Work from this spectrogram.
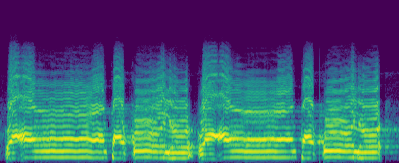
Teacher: Nam bis wal fahsya wa an taquulu wa an taquulu di sini nun sukun ketemu ta ikhfa ya ikhfa e dan ikhfa itu ya ada ada dengungannya dua harakat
